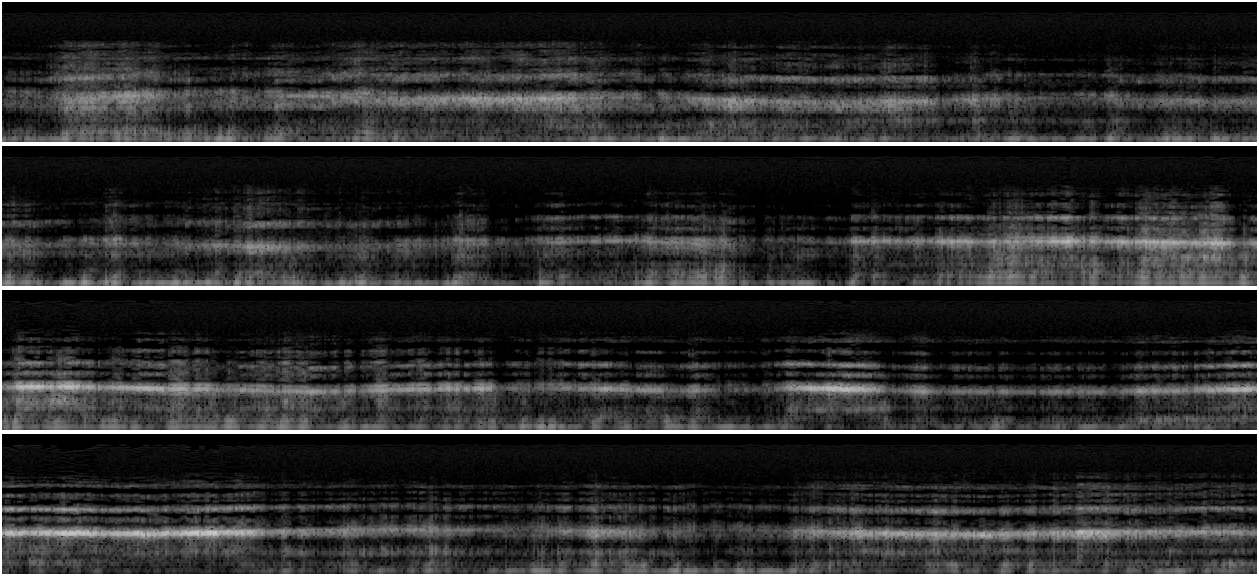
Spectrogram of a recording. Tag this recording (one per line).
sci-fi
sound-effect
generative
electronic
alien
experimental
processed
